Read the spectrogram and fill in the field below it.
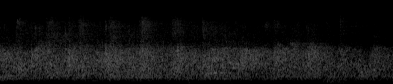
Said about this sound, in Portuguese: Aplauda a Cristo, queridos.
